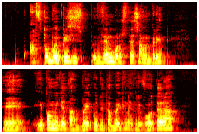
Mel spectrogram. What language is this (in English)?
Greek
